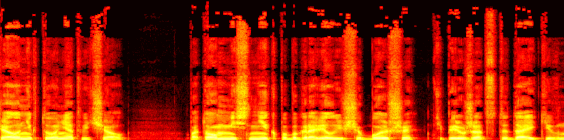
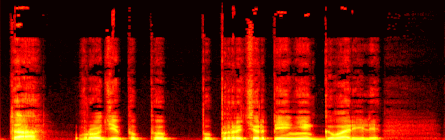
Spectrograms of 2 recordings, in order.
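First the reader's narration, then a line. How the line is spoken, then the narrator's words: Barely audible, stammering. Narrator (Russian): еле слышно, запинаясь, выдавил он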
